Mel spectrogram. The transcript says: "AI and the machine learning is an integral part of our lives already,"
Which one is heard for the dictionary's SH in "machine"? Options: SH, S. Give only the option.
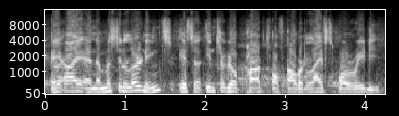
S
